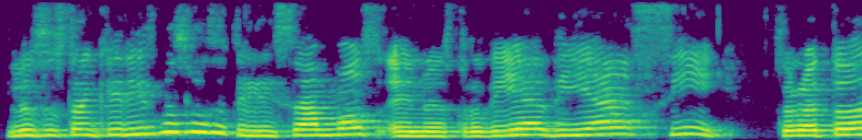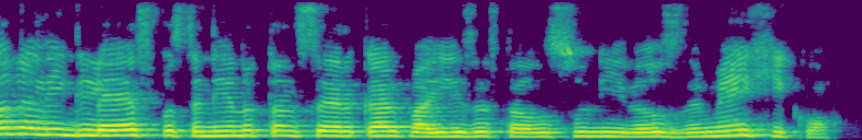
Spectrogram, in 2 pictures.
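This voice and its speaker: A woman gives a recorded online lecture, high in pitch and mellow in tone. She asks her students questions and answers them herself. Her voice carries a noticeable room echo from the computer microphone. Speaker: teacher.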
